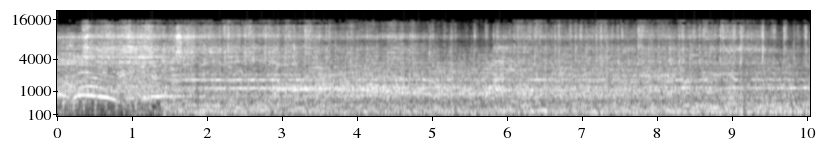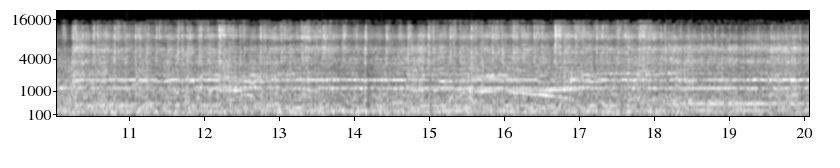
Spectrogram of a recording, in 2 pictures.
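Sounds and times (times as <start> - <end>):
crowd cheering: 0.0 - 20.0
drums: 0.0 - 20.0
electric guitar: 0.0 - 20.0
heavy rock music: 0.0 - 20.0.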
